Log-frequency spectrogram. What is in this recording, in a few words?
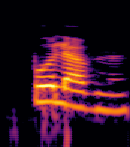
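"пӧлявны", Komi, female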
